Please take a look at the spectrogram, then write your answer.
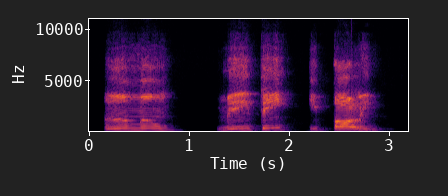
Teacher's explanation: o M e o N fazem que os sons sejam nasais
